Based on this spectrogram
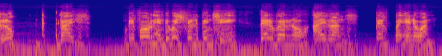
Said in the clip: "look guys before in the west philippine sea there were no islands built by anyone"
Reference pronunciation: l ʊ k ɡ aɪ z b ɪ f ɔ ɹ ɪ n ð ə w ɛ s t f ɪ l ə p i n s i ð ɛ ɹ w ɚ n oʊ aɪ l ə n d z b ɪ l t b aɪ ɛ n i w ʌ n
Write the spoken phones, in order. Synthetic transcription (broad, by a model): l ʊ k ɡ aɪ s b ɪ f ɔ ɹ ɪ n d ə w ɛ s t f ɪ l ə p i n s i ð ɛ ɹ w ɚ n oʊ aɪ l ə n d s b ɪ l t b aɪ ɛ n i w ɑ n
